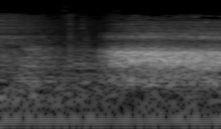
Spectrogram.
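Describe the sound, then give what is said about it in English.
A deep breath drawn in through the nose and let out slowly, heard as a soft airy rush that swells midway into a louder, steady breathy hiss, with no talk. “You better take a deep breath through my nose and let it out slowly.”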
